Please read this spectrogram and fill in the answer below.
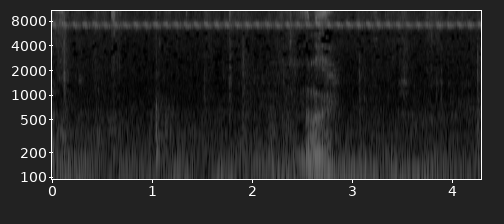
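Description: Low steady background hum with a couple of faint clicks, and a short spoken phrase a little past halfway.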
